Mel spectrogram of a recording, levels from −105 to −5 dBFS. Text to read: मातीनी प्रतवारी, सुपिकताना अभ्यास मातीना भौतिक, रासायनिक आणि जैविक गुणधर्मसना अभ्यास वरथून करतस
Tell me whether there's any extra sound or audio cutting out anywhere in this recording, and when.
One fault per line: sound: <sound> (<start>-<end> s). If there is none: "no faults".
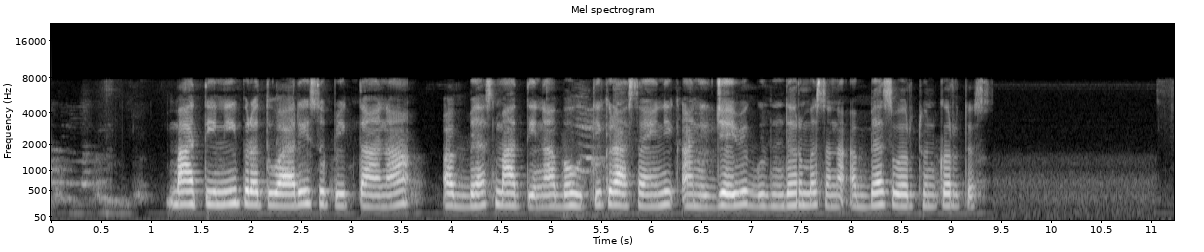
no faults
